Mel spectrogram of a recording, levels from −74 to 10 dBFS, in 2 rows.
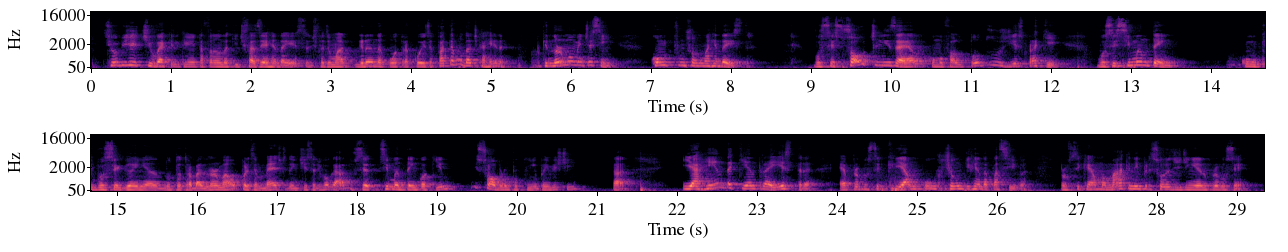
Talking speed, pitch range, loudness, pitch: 210 wpm, 130-190 Hz, -24 LUFS, 155 Hz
